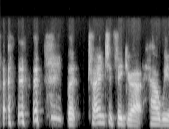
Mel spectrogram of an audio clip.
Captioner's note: laughs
